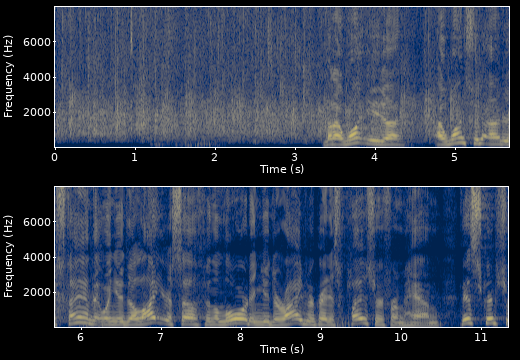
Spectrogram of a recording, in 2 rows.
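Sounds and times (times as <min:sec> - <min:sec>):
audience applauding: 0:00.0 - 0:06.4
speech: 0:03.3 - 0:11.3.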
